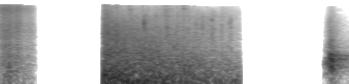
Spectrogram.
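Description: A bomb explodes with a deep, loud boom.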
